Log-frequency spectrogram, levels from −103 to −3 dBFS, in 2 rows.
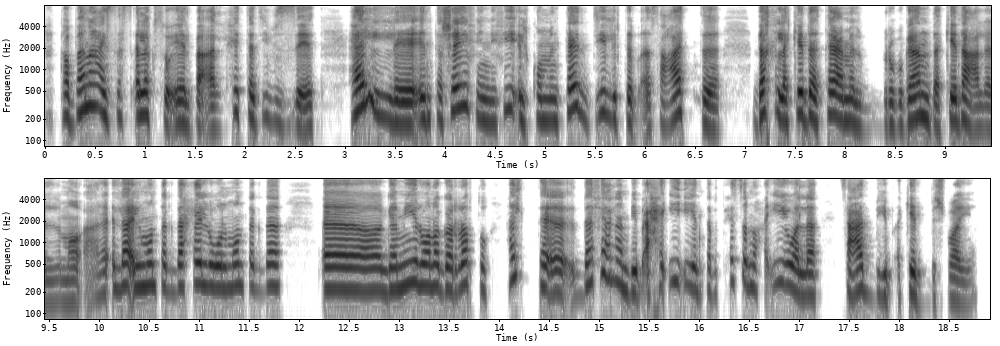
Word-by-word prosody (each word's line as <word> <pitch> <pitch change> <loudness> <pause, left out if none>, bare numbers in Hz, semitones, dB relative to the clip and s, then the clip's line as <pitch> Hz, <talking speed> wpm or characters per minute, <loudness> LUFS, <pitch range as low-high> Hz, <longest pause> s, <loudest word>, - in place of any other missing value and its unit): طَب 225 +2 -2
أنا 285 +5 +5
عايزة 240 - -1
أسأل 225 +1 0
لك 235 -1 +3
سؤال 180 -5 0
بقى، 150 - +1
الحتّة 220 +11 -5
دي 215 +2 -15
بالذّات، 165 -4 -2 0.3
هل 240 - +4
أنت 180 +4 +4
شايف 275 +4 +2
إن 190 -2 -3
في 275 +8 -5
الكومنتات 195 - 0
دي 220 +3 -7
اللي 220 -4 -3
بتبقى 195 -2 -5
ساعات 185 +10 -1 0.6
داخلة 230 -4 +4
كده 225 +3 +5
تعمل 195 - +3 0.2
propaganda 190 +2 +2
كده 195 +5 +4
على 155 -3 -1
الم 145 0 -11
على 180 +5 -6
لأ، 255 +2 +4
المنتج 245 0 -1
ده 245 - +1
حلو، 250 -1 0
والمنتج 240 +1 -3
ده 245 +2 -2 0.4
آآ 225 -1 +5
جميل، 235 +5 -1
وأنا 245 0 +3
جرّبته، 230 0 -1 0.2
هل 315 - -1 0.2
ت - - -8 0.3
ده 250 +9 -4
فعلًا 290 - -3
بيبقى 200 0 +1
حقيقي، 280 -4 -5
أنت 215 -1 -8
بتحس 285 +9 -14
إنه 240 -4 -3
حقيقي، 260 +4 -8
والّا 185 -6 +1 0.2
ساعات 215 +1 +2
بيبقى 180 0 -10
كدب 165 -7 -2
شوية؟ 155 -4 -7
220 Hz, 170 wpm, -24 LUFS, 185-245 Hz, 0.6 s, أنا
